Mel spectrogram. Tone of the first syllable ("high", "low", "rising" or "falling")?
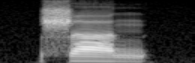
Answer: falling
